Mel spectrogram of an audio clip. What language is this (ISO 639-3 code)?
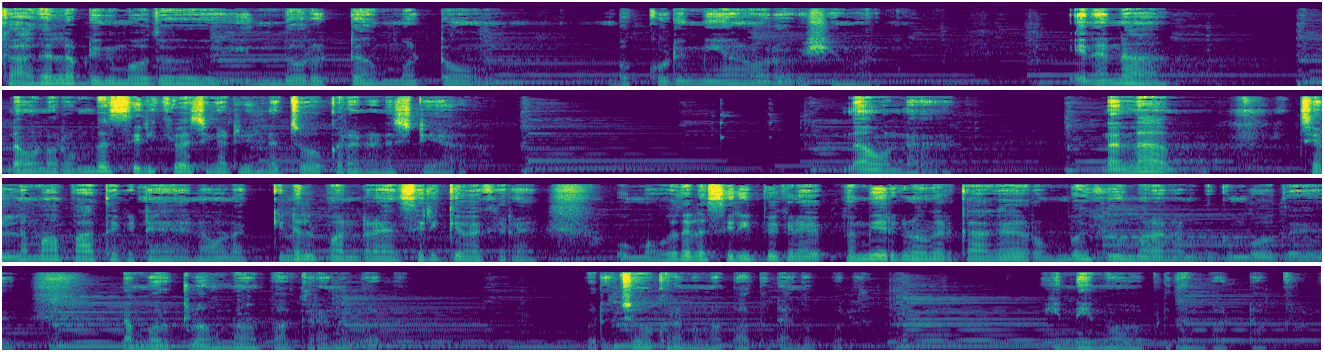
tam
